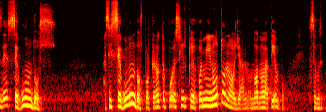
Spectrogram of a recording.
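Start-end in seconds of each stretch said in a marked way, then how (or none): none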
